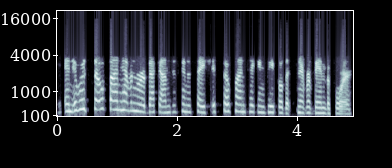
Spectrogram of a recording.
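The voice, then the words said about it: Texas accent. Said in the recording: “Oh, my gosh, you're Texas. ... I knew you would love her accent.”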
